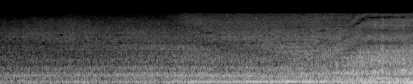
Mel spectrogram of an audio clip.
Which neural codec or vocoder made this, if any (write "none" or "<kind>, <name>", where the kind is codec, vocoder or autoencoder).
vocoder, BigVGAN v2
